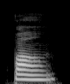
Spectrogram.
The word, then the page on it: 帮: bāng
